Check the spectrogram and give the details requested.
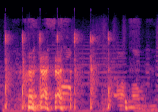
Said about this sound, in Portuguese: Muito obrigado, meninos, pelas palmas.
